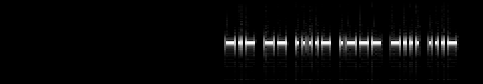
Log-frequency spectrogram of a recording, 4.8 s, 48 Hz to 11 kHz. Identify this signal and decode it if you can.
Morse code, heard as a keyed tone, about 38 wpm, 700 Hz. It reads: KM4JBV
